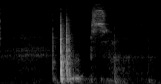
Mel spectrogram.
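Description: A single sharp snip of nail clippers cutting through a small piece of dimensional adhesive, heard once and close up in an otherwise quiet moment, followed by a faint trailing rustle.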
